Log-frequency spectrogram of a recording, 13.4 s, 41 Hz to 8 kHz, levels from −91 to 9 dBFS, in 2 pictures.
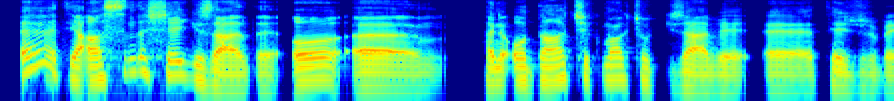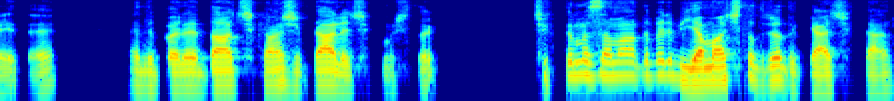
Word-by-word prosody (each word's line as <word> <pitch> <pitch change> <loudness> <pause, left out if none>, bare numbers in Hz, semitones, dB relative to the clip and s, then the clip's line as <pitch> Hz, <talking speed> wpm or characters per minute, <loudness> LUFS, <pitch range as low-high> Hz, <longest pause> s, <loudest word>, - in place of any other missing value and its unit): Evet - - -1
ya, - - +5
aslında 185 +10 +2
şey 165 -2 -2
güzeldi. 85 - +1
O, 130 +2 +4
eee, 95 -3 +4 0.5
hani - - 0
o 125 +2 -2
dağa 125 +2 +2
çıkmak 130 -1 -4
çok 120 -6 -10
güzel 85 -3 0
bir, 85 -1 -4
eee, 85 -1 -3
tecrübeydi. 85 -5 -8 0.6
Hani 100 -2 -7
böyle 95 0 0
dağa 105 -1 +5
çıkan 105 +1 -2
jiplerle 105 -3 +2
çıkmıştık. - - -14 0.7
Çıktığımız 155 0 -4
zaman 155 -1 0
da 160 -1 -9
böyle 165 -1 -4
bir 125 - -3
yamaçta 120 +4 +4
duruyorduk 115 -3 -1
gerçekten, 90 - -2
115 Hz, 135 wpm, -24 LUFS, 95-130 Hz, 0.7 s, ya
